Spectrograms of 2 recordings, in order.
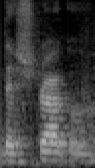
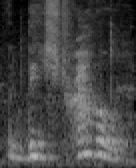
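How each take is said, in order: First: It is said in his normal accent. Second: It is said in a white American accent.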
